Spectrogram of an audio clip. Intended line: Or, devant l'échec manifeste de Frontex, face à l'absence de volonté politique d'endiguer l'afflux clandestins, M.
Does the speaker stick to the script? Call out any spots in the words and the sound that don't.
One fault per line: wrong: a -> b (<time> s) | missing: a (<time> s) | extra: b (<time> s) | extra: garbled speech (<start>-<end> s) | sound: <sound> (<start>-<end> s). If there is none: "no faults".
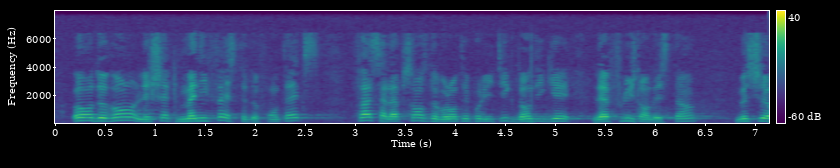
no faults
